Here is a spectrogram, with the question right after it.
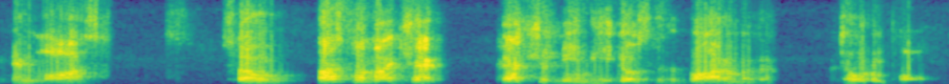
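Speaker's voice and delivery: robotic, glitchy connection voice; robot voice over a breaking line. Real, not acted. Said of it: "you sound like a robot right now".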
